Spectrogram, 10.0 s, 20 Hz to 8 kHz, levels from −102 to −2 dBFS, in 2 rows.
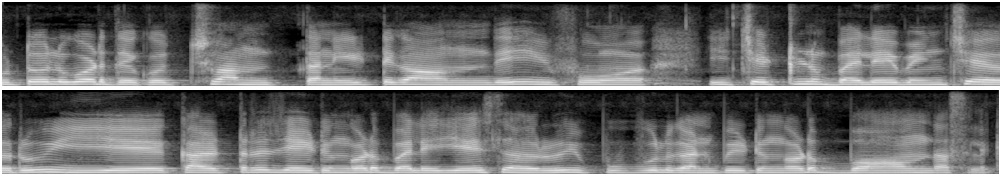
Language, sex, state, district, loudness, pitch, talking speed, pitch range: Telugu, female, Andhra Pradesh, Guntur, -16 LUFS, 200 Hz, 145 wpm, 190-210 Hz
